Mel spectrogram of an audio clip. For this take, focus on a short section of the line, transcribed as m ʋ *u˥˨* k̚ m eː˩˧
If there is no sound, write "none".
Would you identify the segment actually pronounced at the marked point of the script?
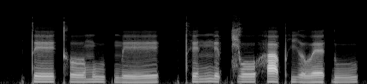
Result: u˧˩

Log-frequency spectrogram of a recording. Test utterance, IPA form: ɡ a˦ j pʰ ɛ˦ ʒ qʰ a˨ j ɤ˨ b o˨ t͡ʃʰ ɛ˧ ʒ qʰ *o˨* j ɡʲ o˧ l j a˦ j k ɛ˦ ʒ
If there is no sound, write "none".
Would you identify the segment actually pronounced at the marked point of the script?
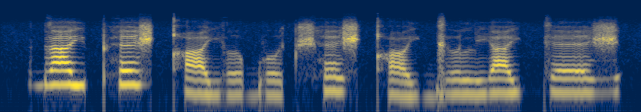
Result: o˨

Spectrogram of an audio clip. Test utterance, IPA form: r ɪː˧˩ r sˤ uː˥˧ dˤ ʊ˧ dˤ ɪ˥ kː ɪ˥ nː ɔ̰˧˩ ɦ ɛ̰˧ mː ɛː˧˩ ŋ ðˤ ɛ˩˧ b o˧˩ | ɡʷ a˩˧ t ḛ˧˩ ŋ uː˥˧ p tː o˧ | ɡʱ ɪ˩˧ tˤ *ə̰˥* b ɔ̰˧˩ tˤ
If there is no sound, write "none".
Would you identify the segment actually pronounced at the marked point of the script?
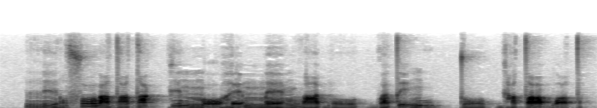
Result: a̰˥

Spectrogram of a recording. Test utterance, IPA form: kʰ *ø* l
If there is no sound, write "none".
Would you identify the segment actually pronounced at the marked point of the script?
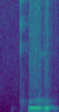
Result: u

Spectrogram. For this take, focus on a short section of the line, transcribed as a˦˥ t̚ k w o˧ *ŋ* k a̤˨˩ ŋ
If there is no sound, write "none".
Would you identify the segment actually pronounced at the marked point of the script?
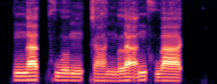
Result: ŋ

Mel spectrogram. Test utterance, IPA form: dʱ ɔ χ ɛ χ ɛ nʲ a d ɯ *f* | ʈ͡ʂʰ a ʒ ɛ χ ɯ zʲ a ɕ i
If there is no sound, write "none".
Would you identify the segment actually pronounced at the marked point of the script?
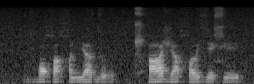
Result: v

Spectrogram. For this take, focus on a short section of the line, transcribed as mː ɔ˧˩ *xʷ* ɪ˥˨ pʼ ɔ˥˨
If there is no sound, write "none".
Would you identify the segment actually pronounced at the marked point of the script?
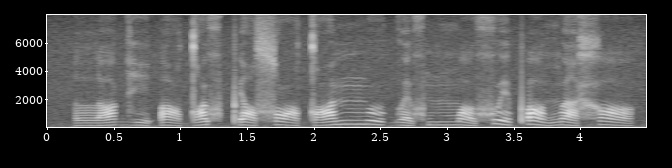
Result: xʷ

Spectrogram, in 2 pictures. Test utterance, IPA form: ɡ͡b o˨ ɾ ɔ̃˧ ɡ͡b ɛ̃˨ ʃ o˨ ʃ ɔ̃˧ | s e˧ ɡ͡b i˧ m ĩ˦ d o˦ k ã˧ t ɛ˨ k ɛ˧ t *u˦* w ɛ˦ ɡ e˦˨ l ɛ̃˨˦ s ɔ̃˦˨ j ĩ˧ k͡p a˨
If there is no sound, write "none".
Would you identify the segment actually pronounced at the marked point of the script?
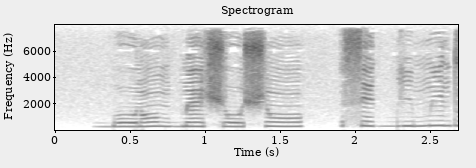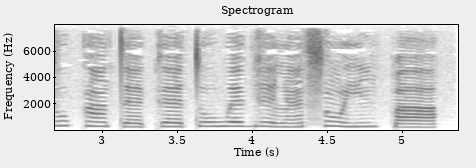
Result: o˦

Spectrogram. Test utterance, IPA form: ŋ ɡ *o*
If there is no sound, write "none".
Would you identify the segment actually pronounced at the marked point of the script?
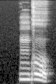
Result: o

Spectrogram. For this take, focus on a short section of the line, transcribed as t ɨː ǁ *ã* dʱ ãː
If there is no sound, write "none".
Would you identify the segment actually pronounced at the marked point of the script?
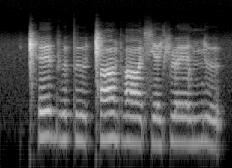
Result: ã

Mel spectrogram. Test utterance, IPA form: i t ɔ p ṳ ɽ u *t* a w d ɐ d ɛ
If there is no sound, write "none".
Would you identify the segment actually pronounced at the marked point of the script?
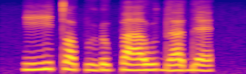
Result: p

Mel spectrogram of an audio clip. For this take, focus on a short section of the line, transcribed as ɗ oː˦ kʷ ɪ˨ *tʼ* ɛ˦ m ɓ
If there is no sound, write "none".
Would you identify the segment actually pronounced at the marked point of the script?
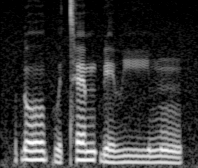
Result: tʰ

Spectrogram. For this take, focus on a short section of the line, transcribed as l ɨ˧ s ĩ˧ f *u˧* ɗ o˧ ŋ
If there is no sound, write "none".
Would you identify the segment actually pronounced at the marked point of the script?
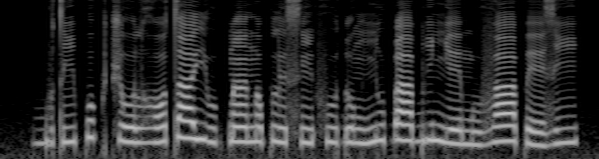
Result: u˧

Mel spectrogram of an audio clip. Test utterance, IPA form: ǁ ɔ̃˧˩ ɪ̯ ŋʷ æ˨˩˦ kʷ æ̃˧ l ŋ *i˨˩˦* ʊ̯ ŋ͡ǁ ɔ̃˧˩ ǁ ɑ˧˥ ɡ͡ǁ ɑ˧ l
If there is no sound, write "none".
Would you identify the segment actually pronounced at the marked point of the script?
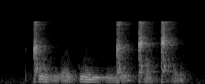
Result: i˧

